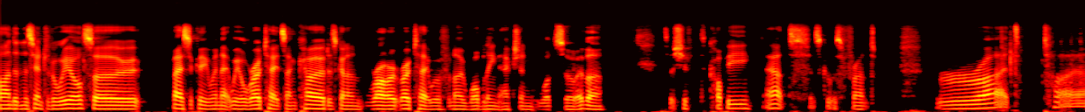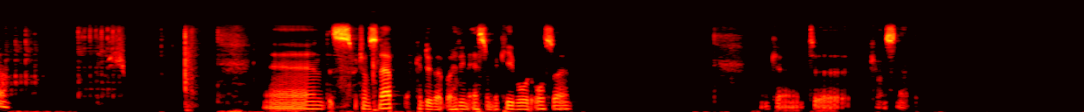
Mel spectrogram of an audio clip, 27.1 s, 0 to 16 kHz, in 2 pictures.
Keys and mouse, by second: 0.2 alt+middle click, 2.3 alt+middle click, 3.4 alt+middle click, 4.1 alt+middle click, 5.9 middle click, 6.4 alt+middle click, 7.3 alt+middle click, 8.2 shift+click, 12.6 shift+r, 14.5 BackSpace, 15.4 BackSpace, 15.5 e, 15.8 Return, 16.8 alt+middle click, 18.2 s, 18.7 alt+middle click, 19.4 alt+middle click, 20.6 click, 22.7 alt+middle click, 24.1 click, 26.6 alt+middle click.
